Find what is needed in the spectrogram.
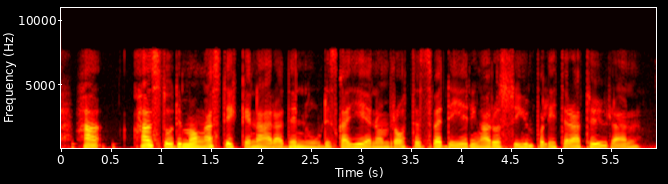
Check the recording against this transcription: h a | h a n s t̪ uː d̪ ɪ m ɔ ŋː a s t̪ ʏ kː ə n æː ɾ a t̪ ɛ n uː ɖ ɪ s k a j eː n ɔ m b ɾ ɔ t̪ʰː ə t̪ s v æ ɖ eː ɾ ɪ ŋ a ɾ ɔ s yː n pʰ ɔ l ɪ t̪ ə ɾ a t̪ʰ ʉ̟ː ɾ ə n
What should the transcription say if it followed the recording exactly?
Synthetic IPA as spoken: h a | h a n s t̪ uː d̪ ɪ m ɔ ŋː a s t̪ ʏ kː ə n æː ɾ a d̪ ɛ n uː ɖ ɪ s k a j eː n ɔ m b ɾ ɔ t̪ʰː ə t̪ s v æ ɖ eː ɾ ɪ ŋ a ɾ ɔ s yː n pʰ ɔ l ɪ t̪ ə ɾ a t̪ʰ ʉ̟ː ɾ ə n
